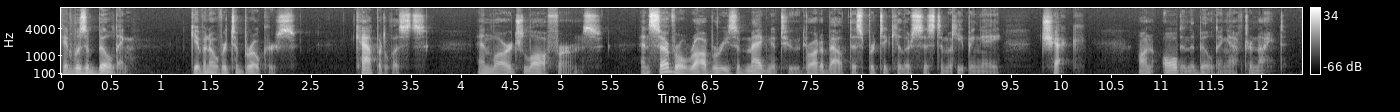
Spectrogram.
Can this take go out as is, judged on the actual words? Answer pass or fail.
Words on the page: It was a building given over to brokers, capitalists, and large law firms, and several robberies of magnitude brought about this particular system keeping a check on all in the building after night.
pass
